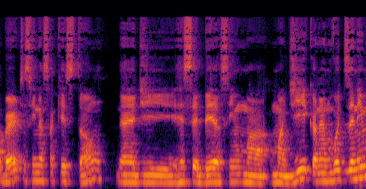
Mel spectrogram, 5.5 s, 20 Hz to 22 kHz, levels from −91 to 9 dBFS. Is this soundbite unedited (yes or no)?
yes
